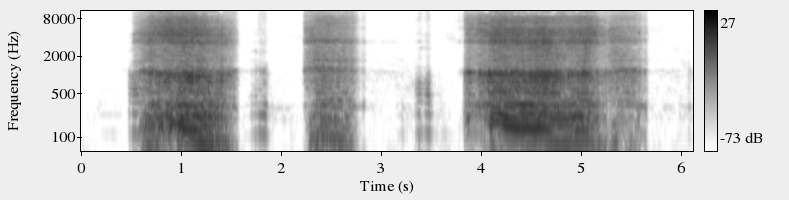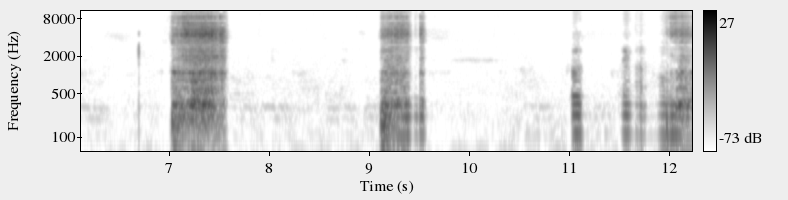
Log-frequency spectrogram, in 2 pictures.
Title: Far drunk Guy snoring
